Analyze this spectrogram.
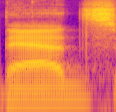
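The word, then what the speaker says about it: Bad$: just want to say my name is pronounced bads or bad dollar ah okay i'll call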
